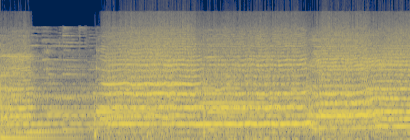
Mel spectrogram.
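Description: Javanese gamelan music with a group of female singers holding a long sung melodic line together. A deep low tone sounds under them in the first second.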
